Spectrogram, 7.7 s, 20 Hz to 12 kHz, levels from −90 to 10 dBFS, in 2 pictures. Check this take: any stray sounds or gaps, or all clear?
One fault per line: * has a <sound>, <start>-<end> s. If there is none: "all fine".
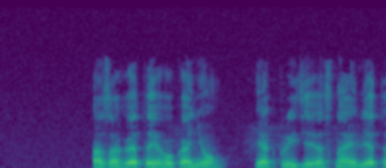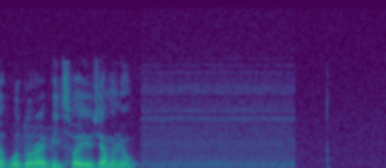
all fine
